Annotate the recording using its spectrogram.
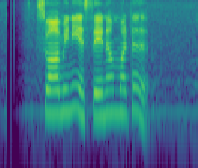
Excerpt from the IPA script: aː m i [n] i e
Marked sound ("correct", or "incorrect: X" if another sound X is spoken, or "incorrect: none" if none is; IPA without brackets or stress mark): correct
